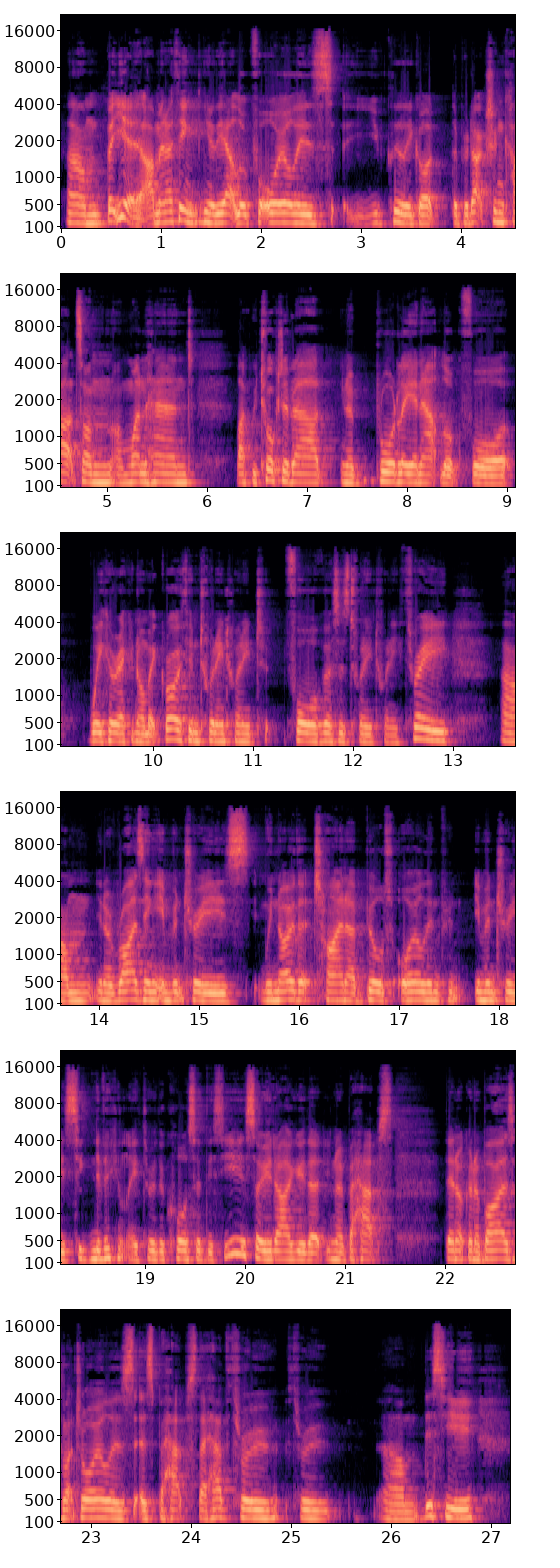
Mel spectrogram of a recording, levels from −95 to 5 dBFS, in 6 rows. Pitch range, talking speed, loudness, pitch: 150-165 Hz, 190 wpm, -17 LUFS, 160 Hz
